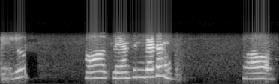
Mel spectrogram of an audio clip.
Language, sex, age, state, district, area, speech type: Odia, female, 18-30, Odisha, Jagatsinghpur, rural, conversation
